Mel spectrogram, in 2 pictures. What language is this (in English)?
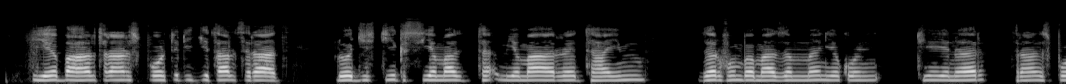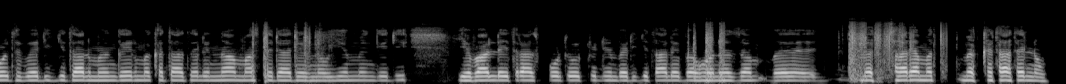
Amharic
